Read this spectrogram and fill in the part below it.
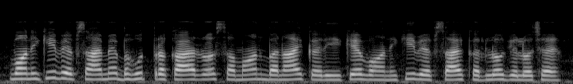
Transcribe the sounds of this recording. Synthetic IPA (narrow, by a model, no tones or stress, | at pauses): ʋãːnikiʋjəʋsaːjmẽbɐɦʊt̪̚pɾɐkaːɾːosamaːnbɐnaːekɐɾikeʋãːnikiʋjəʋsaːjkɐɾloɡeːlot͡ʃʰɛː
